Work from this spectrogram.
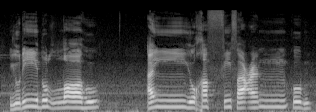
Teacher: نون ساکن کے بعد یا ہے، ادغام مع الغنہ ہوگا۔ ان یخفف عنکم، نون ساکن کے بعد کاف ہے، اس جگہ پہ اخفا کیجیے۔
